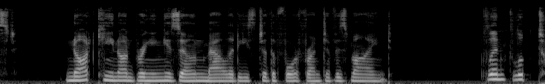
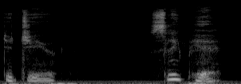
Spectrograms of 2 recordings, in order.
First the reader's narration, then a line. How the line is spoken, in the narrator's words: he whispered, sounding even more confused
